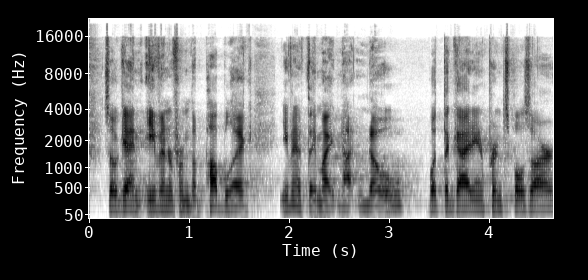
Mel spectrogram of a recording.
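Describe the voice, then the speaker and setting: With a fairly high pitch and vocal fry, a man speaks at a fairly quick pace using lively intonation. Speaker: electoral boundary consultant presenting to council. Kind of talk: public presentation to council. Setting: council meeting. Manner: fast.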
